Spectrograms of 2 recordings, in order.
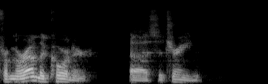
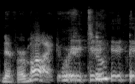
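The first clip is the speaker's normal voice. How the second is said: mock eager; 8 semitones higher, 4 dB louder than usual. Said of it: "He just, all my face, like".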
